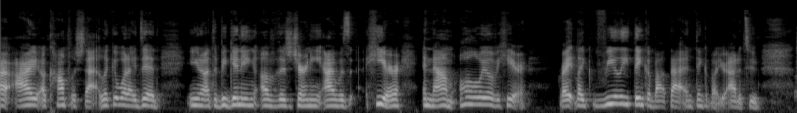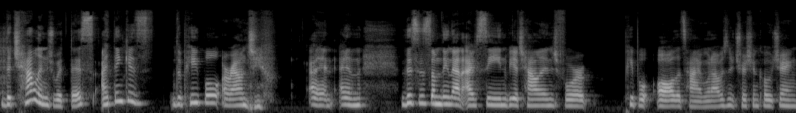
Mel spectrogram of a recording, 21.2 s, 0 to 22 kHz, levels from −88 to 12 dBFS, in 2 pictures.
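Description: No audible faults anywhere in the recording; nothing in it calls for attention.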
